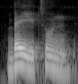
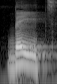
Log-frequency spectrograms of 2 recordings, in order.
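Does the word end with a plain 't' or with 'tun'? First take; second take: tun; plain t. First: The word ends with a full 'tun' syllable. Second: The word ends with a bare 't' sound. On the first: "aquí voy a pronunciar doble, doble damma" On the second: "Pues aquí suena t, t, como si lleva un sukun"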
